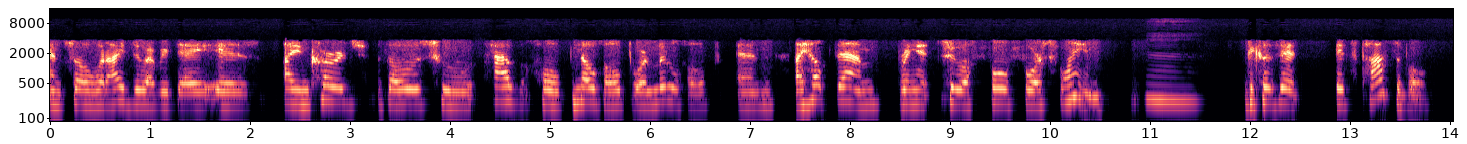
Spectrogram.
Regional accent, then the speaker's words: Brooklyn, New York, United States; I'm originally from Brooklyn, and that's how I ended up relocating upstate New York.

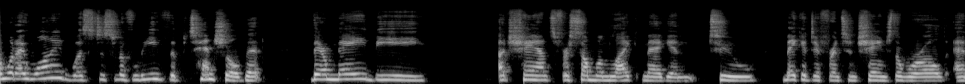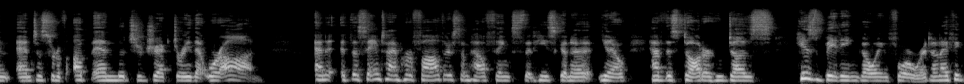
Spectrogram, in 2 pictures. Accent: Washington, District of Columbia, United States; I did visit the White House because I grew up in Washington.

